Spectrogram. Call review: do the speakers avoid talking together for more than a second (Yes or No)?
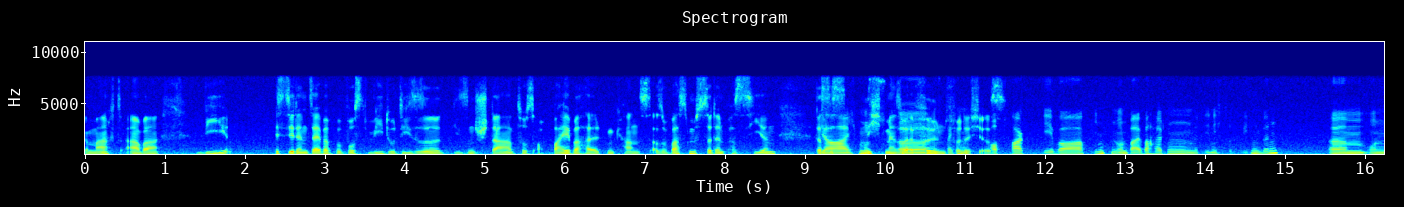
No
